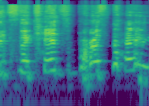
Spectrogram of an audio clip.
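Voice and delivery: high, loud, slow laughing exclamation, delighted.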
